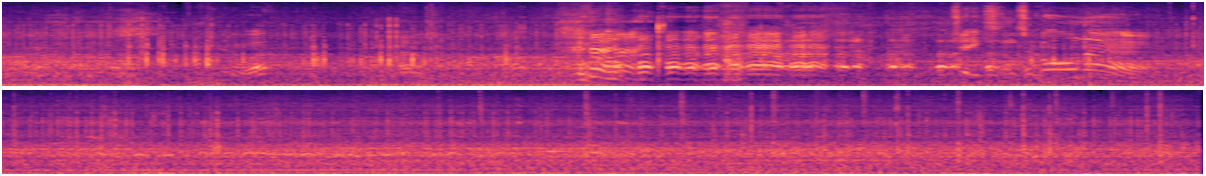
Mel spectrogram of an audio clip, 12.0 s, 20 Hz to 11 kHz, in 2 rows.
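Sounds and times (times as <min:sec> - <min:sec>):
vehicle engine and road drone: 0:00.0 - 0:12.0.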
